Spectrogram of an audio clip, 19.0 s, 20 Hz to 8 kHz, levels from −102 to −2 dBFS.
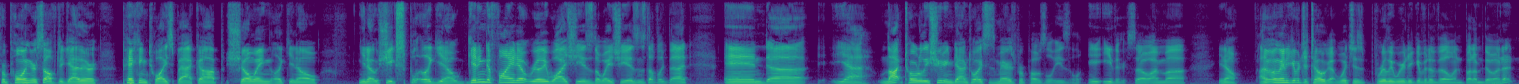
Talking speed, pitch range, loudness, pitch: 225 wpm, 125-155 Hz, -33 LUFS, 140 Hz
